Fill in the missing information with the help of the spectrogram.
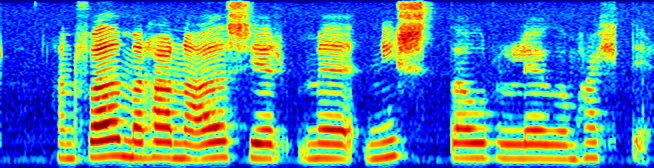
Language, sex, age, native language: Icelandic, female, 11, Icelandic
